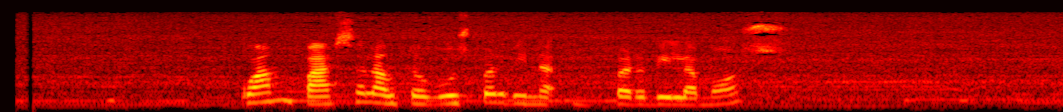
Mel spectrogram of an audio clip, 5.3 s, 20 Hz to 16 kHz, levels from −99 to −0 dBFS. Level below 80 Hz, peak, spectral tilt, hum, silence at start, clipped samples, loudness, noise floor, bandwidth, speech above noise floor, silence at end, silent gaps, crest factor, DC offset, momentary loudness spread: under -90 dBFS; -16 dBFS; -1 dB/octave; none; 0.1 s; under 0.1%; -37 LUFS; -59 dBFS; 11.5 kHz; 22 dB; 0 s; none; 24 dB; under 0.1%; 23 LU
